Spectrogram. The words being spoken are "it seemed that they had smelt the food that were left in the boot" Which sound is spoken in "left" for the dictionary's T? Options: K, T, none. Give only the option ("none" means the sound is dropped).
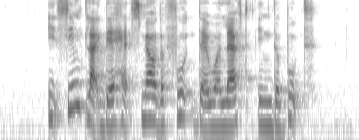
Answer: T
